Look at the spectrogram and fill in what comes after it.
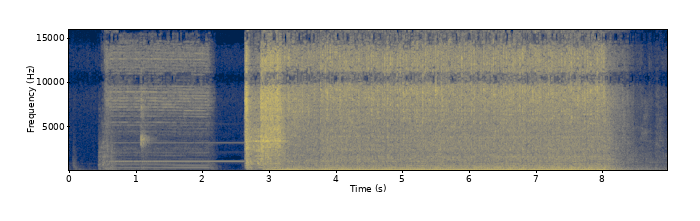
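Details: Chevy S10 before replacing the exhaust downpipe flex section: chimes, cranking and catch, then a loud raspy cold idle with rapid puffing tick from an exhaust leak at the patched flex pipe.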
